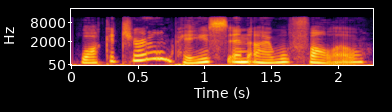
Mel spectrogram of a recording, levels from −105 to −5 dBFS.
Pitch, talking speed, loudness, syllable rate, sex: 235 Hz, 240 wpm, -15 LUFS, 5.1 syllables/s, female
